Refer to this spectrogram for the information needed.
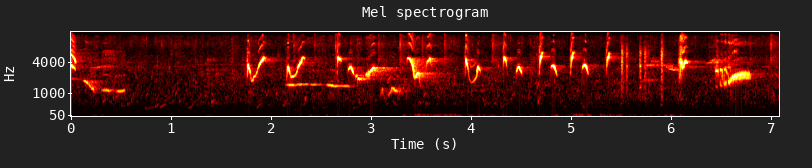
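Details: White-rumped shama song from a training track for caged birds. It opens with a few soft notes, then from about two seconds brings bright, sharply rising whistles and slurred phrases in quick bursts, over a faint low rumble.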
